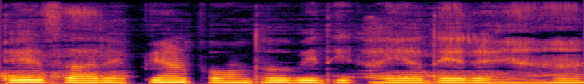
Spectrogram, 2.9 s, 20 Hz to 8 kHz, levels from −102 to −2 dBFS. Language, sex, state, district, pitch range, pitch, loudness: Hindi, female, Jharkhand, Garhwa, 180-200 Hz, 185 Hz, -15 LUFS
